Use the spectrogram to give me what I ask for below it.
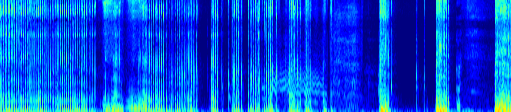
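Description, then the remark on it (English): A long, loud fart from a man rushing off to the toilet rips out for several seconds, then breaks into a series of shorter sputtering bursts and pops before trailing off. No one speaks. “And as he rushed off to the toilet, he let out the manliest of longest of smelliest farts you have ever heard in your life.”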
